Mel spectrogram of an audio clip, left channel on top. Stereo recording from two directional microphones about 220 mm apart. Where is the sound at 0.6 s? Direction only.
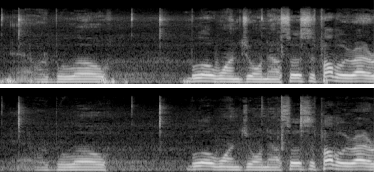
35° left (ahead or behind).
